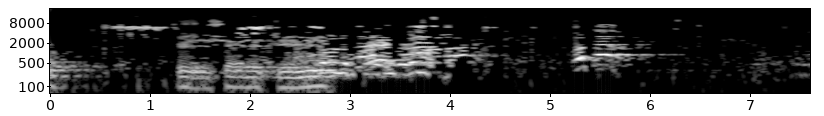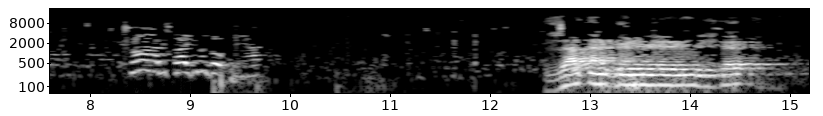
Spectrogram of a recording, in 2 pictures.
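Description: An elderly man speaks slowly into a microphone, heard through loudspeakers in a large hall.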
